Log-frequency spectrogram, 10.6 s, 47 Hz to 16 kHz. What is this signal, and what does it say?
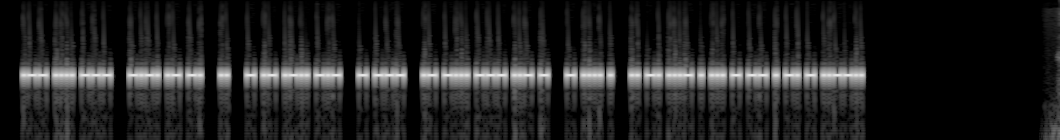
Morse code, heard as a keyed tone, about 42 wpm, 700 Hz. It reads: WHO CAN I TALK TO ABOUT THE INVESTMENT?
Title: Sentences from Top 1000 Words - Review Part 4 - 45wpm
